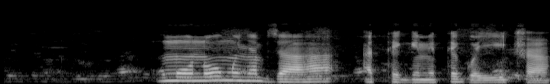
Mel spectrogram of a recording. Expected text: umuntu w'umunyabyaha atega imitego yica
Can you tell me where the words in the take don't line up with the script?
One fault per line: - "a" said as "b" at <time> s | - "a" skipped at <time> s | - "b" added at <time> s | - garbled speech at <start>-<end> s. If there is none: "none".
none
